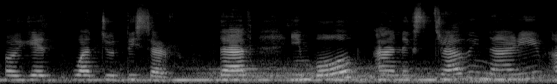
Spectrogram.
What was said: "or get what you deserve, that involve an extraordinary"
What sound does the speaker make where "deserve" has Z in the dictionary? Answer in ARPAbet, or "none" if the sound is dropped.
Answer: S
